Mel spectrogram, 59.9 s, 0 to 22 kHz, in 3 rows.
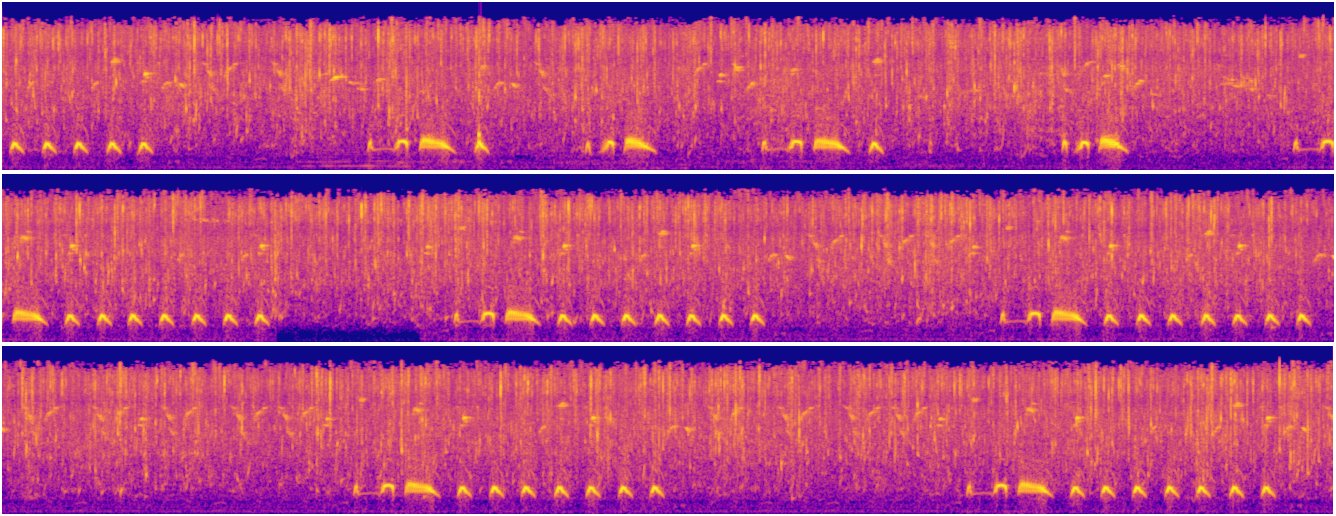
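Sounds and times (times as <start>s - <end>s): dove cooing: 0.1s - 2.4s, 5.5s - 7.4s, 8.8s - 9.9s, 11.4s - 13.2s, 15.9s - 17.0s, 19.4s - 24.1s, 26.8s - 31.5s, 35.0s - 39.7s, 45.2s - 49.9s, 54.4s - 59.1s.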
